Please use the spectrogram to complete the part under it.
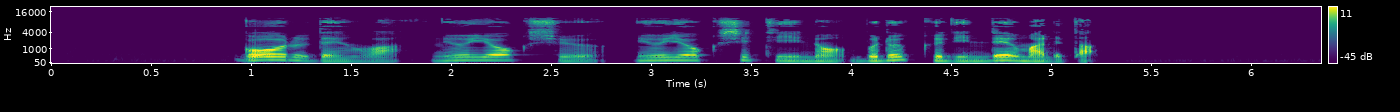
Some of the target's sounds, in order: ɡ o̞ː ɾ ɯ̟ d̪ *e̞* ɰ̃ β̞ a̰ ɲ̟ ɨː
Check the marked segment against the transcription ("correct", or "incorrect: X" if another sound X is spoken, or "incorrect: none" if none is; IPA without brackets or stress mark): incorrect: ẽ̞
